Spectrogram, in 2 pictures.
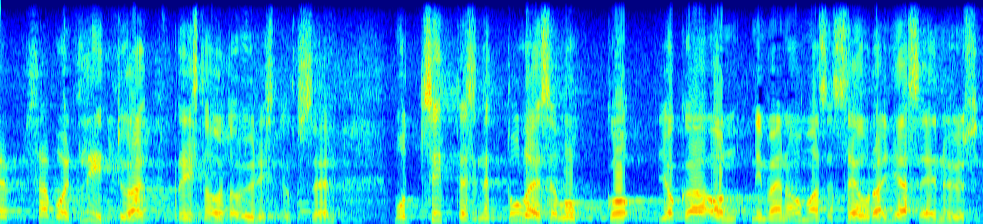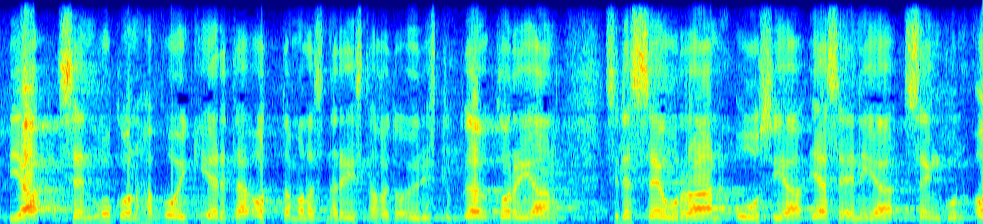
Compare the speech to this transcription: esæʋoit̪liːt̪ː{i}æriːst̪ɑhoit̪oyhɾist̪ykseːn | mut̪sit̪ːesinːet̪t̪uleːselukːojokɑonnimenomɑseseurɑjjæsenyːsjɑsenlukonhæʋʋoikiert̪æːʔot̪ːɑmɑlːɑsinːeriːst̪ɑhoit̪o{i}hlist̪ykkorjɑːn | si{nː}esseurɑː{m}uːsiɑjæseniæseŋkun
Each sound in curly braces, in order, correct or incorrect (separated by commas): incorrect, incorrect, correct, incorrect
